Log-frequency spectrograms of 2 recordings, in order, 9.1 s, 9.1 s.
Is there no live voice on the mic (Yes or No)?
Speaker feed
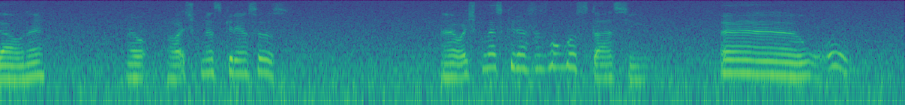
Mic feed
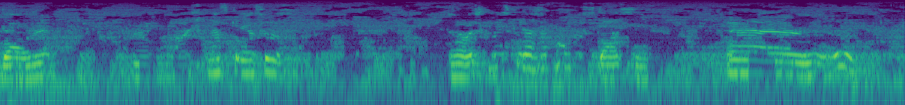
Yes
